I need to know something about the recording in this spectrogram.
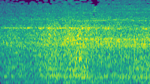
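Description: Handheld electric air pump running steadily, blowing air into an inflatable swan pool float.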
